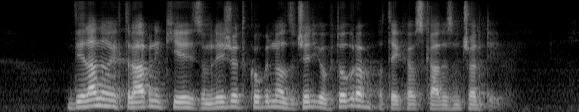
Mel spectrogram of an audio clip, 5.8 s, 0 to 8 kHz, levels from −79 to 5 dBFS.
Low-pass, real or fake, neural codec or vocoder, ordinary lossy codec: none; fake; codec, 16 kHz, 0.3 kbps, FocalCodec; none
